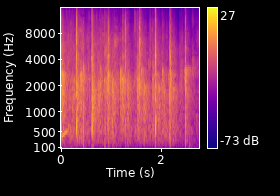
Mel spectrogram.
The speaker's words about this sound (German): Und dann bedanken wir uns recht herzlich bei dem Publikum, was nochmal für sich selbst klatscht, weil, hallo?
